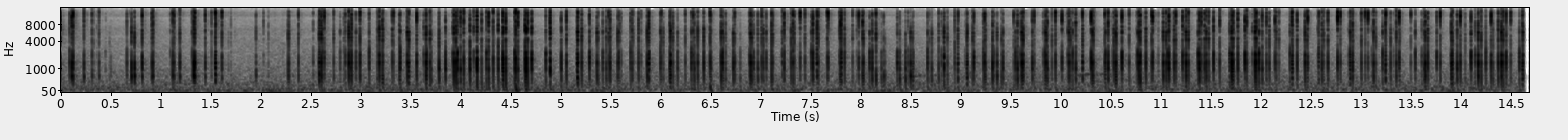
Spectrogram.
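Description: Long lavender acrylic nails tap quickly and aggressively on the glass screen of a handheld smartphone in a yellow-green edged case, held upright and then sideways. Dozens of sharp, dry, bright clicks come in rapid, uneven bursts with almost no low end and no ring after each tap.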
